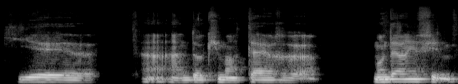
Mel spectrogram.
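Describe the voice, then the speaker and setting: Slow, halting man on a video call. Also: lowish voice, steady tone, a little mellow. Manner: hesitant, many restarts and fillers. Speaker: filmmaker guest. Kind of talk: casual panel talk.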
